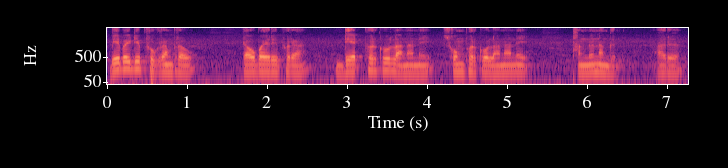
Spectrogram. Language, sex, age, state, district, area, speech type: Bodo, male, 18-30, Assam, Chirang, urban, spontaneous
